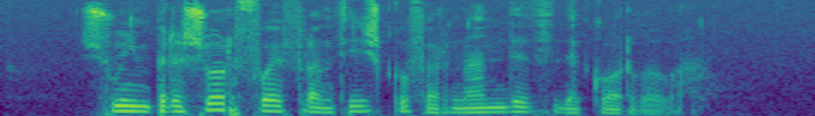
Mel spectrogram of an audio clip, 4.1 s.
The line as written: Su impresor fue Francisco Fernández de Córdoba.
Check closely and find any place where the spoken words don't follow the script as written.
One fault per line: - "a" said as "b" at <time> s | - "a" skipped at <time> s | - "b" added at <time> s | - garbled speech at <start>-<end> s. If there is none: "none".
none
